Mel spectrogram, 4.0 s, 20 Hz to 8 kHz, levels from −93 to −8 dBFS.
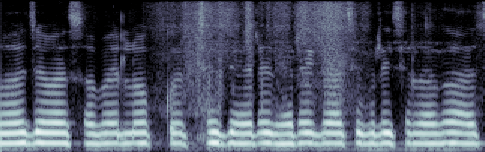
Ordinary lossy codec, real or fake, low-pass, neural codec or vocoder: none; real; none; none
